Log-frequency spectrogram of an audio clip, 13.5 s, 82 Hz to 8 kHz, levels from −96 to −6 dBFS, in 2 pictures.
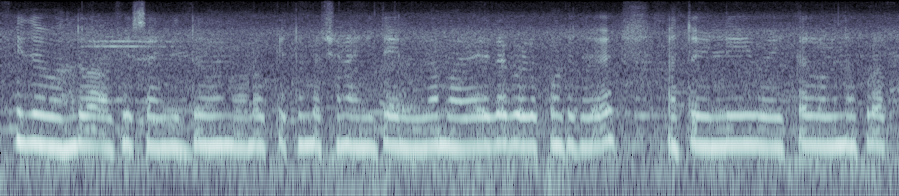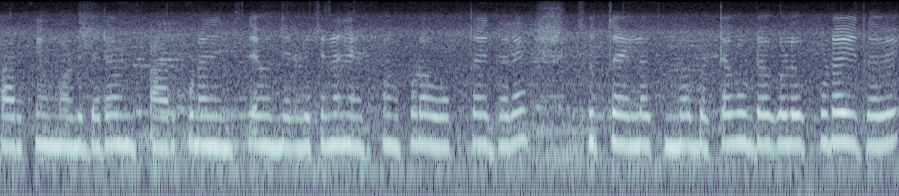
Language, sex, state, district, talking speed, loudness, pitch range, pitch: Kannada, female, Karnataka, Dakshina Kannada, 125 wpm, -24 LUFS, 260-275 Hz, 265 Hz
